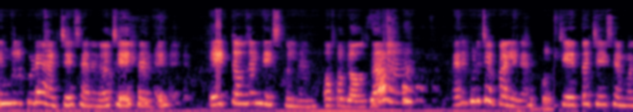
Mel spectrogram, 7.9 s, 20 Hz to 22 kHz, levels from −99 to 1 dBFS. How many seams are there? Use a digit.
1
